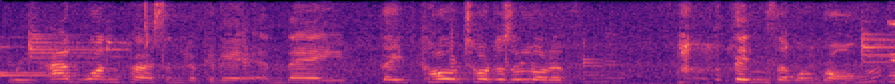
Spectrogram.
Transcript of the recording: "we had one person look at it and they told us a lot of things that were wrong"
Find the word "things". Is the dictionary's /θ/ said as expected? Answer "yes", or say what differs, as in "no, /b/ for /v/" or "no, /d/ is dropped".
yes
